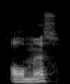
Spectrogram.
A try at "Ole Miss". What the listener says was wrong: No D. She's getting a D. Were you saying the hard D?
